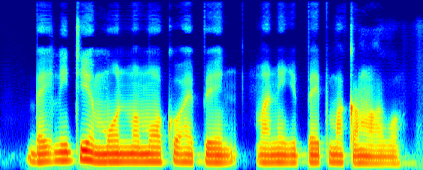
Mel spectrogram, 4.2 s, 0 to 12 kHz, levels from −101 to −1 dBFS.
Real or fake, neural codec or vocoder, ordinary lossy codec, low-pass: fake; codec, 24 kHz, 0.9 kbps, WavTokenizer, large speech release; none; none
